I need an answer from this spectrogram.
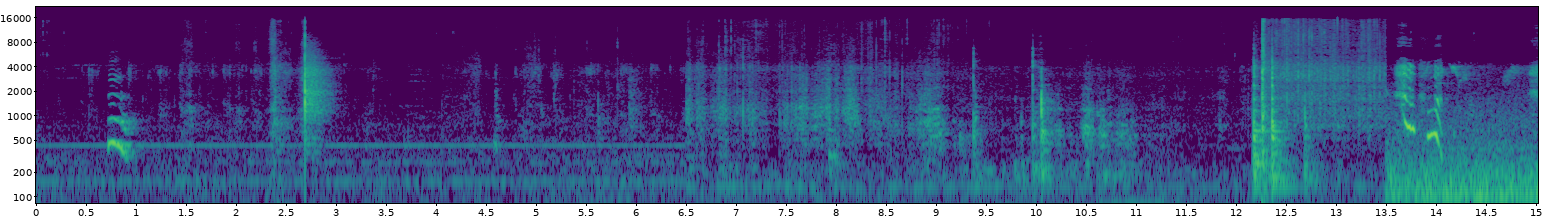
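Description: Egg-and-vegetable batter sizzling softly in a nonstick frying pan, after a single sharp knock about three seconds in. Near the end comes a loud rushing burst lasting over a second, then short high calls.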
